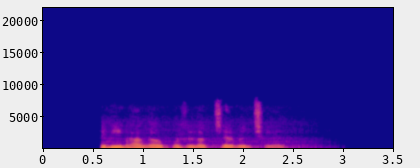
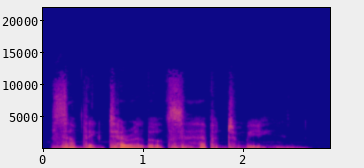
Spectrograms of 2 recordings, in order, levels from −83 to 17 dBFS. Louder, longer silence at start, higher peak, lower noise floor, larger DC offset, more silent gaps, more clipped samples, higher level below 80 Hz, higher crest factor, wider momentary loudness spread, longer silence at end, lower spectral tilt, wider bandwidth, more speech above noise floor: first, -22 LUFS vs -30 LUFS; first, 0.55 s vs 0.1 s; first, -6 dBFS vs -10 dBFS; first, -60 dBFS vs -50 dBFS; neither; neither; neither; second, -62 dBFS vs -48 dBFS; about the same, 18 dB vs 20 dB; about the same, 14 LU vs 14 LU; first, 1.1 s vs 0.25 s; first, -8.5 dB/octave vs -6 dB/octave; second, 7.6 kHz vs 12 kHz; first, 39 dB vs 21 dB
